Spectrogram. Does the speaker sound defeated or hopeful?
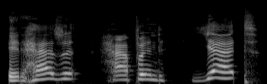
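hopeful. It sounds upbeat, with strong emphasis on yet. It is going to happen. The speaker calls it right. "When I put an emphasis on yet with an exclamation point"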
